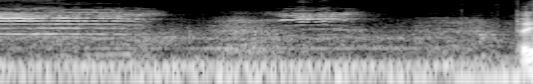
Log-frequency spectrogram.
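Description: A short, high-pitched animal cry in the first half second, with a fainter one about a second in.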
